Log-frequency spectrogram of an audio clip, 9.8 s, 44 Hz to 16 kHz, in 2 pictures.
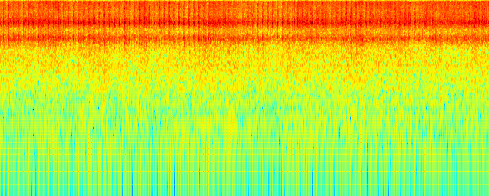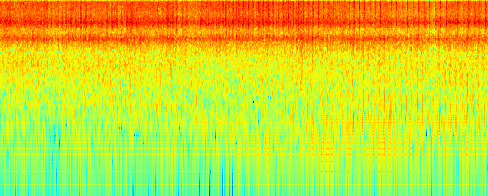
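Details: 1957 Gravely tractor during mowing test after air cleaner service; steady, even single-cylinder chug under mowing load, no knocks or misses; running well.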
